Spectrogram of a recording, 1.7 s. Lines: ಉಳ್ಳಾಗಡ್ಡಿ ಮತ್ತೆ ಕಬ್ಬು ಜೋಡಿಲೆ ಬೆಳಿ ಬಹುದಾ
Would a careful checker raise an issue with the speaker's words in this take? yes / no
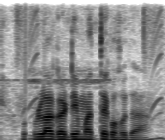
yes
